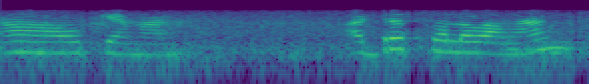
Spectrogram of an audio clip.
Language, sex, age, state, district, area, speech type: Tamil, female, 18-30, Tamil Nadu, Sivaganga, rural, conversation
